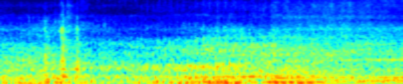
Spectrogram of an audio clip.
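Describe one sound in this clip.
Cars drive past on a street outdoors.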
